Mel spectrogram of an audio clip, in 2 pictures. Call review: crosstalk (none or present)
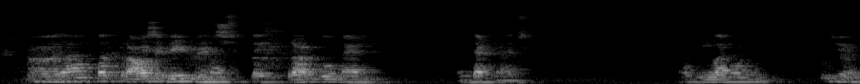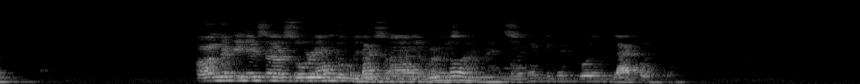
present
